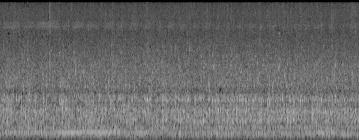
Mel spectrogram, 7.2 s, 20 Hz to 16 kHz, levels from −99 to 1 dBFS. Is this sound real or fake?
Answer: real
